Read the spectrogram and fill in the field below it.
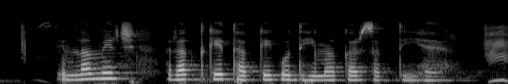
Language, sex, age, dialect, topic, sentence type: Hindi, female, 31-35, Hindustani Malvi Khadi Boli, agriculture, statement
